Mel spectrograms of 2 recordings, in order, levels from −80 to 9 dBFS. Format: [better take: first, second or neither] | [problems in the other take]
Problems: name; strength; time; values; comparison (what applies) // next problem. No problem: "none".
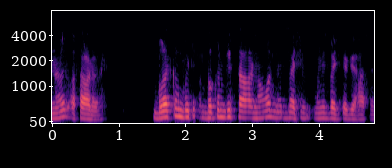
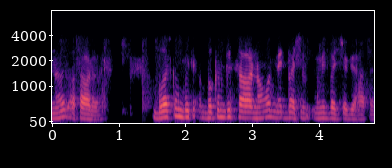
second | noise reduction (neural mask model DeepFilterNet 3)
